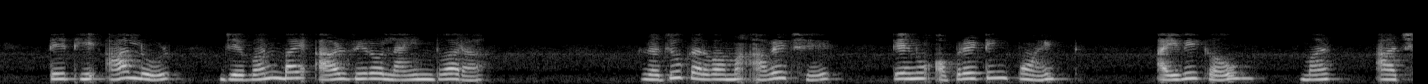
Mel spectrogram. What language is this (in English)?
Gujarati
